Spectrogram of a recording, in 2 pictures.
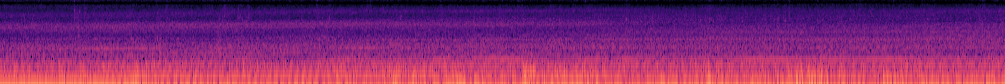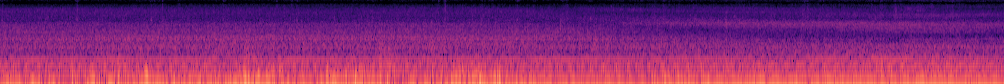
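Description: Cable ferry's engine running: a steady low rumble with a steady hum above it, and irregular low buffeting over it.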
